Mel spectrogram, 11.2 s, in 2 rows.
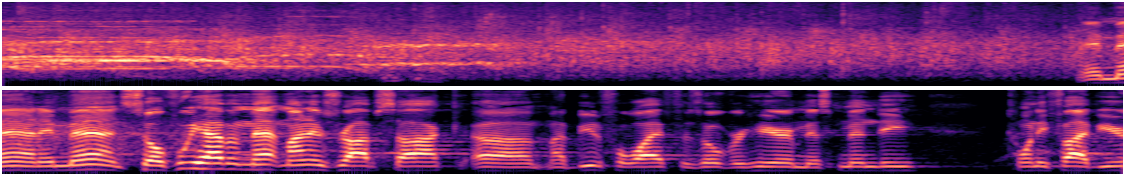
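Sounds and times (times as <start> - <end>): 
church congregation applauding: 0.0 - 6.4
speech: 5.4 - 11.2.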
